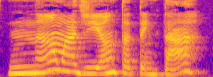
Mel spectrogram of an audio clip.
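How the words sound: It is said with a rising question tune. It asks whether trying is useless. "é uma pergunta"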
